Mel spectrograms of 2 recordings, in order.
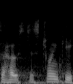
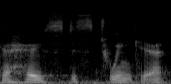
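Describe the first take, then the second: First: It is said in a plain American accent. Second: It is said in an upper-class British accent. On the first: "to us today, we're like" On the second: "in a very upper class British dialect"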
